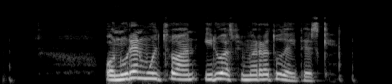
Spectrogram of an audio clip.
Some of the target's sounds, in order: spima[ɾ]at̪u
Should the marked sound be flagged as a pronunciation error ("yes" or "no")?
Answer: yes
